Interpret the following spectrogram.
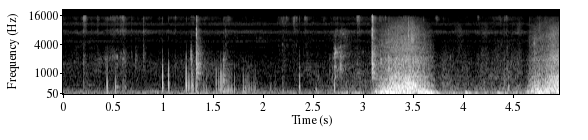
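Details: Cows eating grass in a cowshed: a run of crisp, irregular clicks and crunches of tearing and chewing, then two loud, breathy whooshing bursts near the end.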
